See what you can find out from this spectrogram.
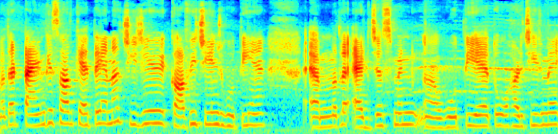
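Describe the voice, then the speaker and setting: Noticeable background noise surrounds a woman with a high pitch. She talks at a moderate pace with fairly even intonation. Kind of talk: casual talk to camera. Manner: slightly nervous, hesitant.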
